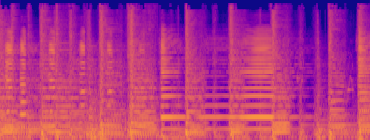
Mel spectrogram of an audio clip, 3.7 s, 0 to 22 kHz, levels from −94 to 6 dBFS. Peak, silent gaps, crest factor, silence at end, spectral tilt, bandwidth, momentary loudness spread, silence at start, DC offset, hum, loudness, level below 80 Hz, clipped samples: -2 dBFS; none; 20 dB; 0 s; -3.5 dB/octave; 19 kHz; 8 LU; 0 s; under 0.1%; none; -22 LUFS; -38 dBFS; under 0.1%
